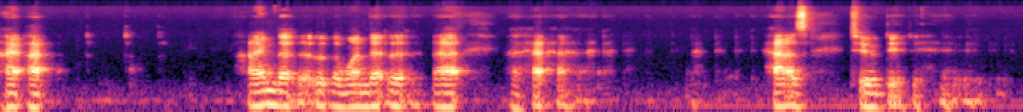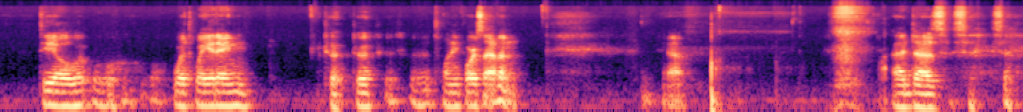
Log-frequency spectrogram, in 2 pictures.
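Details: Adult man, a speech-language pathologist, with developmental stuttering, speaking spontaneously in a livestream; word repetitions audible; finding: stuttering.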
